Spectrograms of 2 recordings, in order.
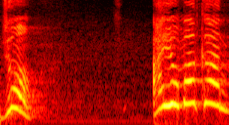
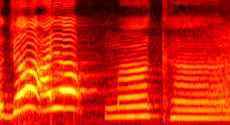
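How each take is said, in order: First: High, loud Sulawesi-style holler; loud summons. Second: Holler, then drop "makan" into a slow gentle fall; forced falling ending. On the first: Retold or imitated. Wife calling her husband to eat, high loud holler. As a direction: call him to the table at full voice. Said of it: "Ya, saya panggil". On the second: Shown as a demonstration. Wife attempting Javanese tone, loud start and sinking slow "makan". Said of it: "belakangnya harus turun".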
